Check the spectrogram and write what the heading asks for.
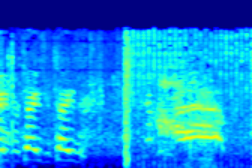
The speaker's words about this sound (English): After he's stopped, a trooper tases him, and he's pulled from the car.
